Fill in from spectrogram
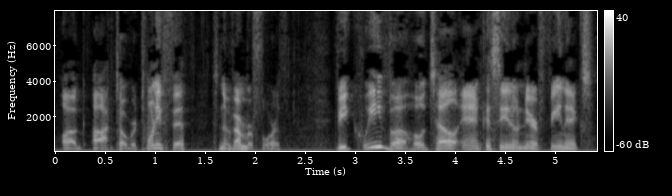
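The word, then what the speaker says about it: We-Ko-Pa: And I made sure that's how you say it. I actually watched a video about the property the other day. So it's good. Viquiva, yeah.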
